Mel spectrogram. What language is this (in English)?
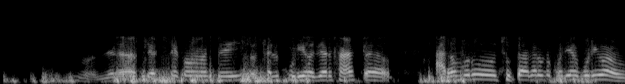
Odia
